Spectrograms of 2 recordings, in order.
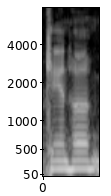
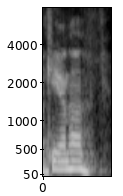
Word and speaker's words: Canha: What's the guy, Canha? How do you say that? – Mark Canha. Yeah, Canha.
